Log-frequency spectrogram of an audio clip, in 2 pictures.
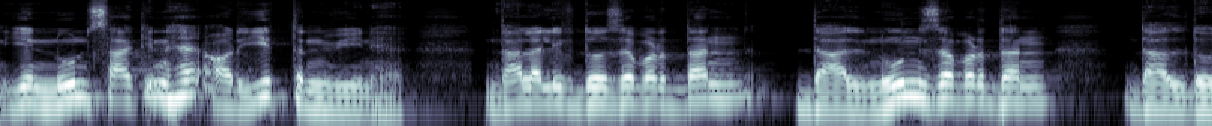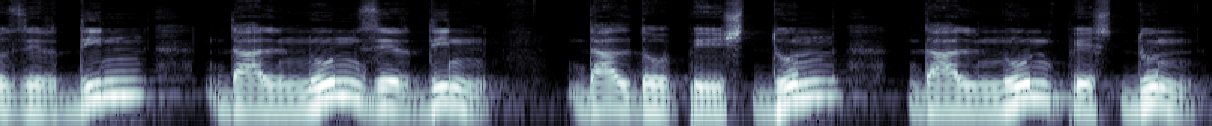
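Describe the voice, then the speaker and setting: Male teacher, middle pitch, drawls each syllable aloud, then hurries through the rules. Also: a little mellow. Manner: slow drawn-out spelling, then quick explanations. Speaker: Quran reading teacher. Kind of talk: spelling-out recitation lesson.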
